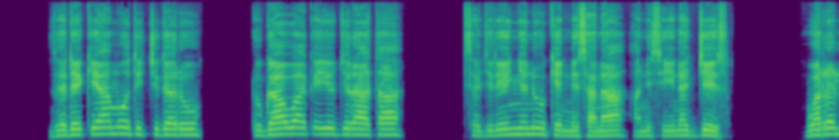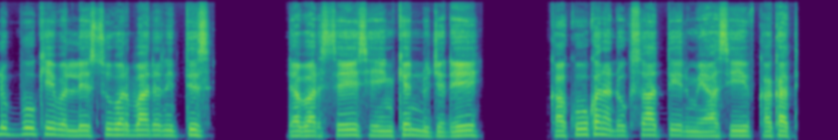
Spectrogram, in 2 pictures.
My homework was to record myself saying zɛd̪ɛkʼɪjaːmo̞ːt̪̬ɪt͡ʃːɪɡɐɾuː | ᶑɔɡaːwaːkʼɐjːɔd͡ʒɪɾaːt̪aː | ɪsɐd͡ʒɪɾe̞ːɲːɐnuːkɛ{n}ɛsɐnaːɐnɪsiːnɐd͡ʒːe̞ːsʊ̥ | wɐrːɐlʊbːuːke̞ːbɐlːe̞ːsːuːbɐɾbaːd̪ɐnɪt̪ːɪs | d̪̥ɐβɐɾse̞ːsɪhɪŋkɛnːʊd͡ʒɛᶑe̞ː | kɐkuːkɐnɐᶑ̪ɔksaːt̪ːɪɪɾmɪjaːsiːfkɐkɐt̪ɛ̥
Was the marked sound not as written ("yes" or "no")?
yes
